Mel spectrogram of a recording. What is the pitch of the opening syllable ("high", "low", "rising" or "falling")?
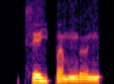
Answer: low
